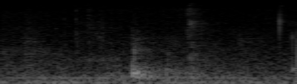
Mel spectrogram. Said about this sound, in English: The cough hurts me.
